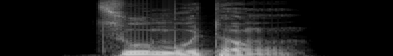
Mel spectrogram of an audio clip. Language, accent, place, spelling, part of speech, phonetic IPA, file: German, Germany, Berlin, Zumutung, noun, [ˈt͡suːˌmuːtʊŋ], De-Zumutung.ogg
- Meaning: imposition, impertinence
